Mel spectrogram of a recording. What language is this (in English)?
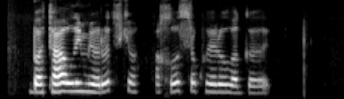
Abkhazian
